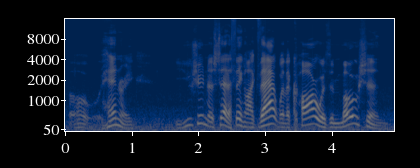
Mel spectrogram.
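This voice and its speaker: A carefree, boyish teenager played by a man in a vintage radio comedy. He drawls slowly in a high voice, with very lively swings of pitch. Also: a little hiss or hum. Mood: indignant. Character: goofy, carefree teenage boy, clumsy driver. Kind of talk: old-time radio comedy acting.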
